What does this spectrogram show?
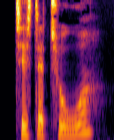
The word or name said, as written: TESTATOR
